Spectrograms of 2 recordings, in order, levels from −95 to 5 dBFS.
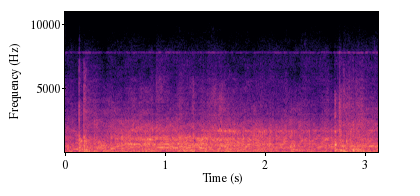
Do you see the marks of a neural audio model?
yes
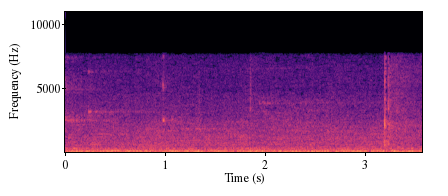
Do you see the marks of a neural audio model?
no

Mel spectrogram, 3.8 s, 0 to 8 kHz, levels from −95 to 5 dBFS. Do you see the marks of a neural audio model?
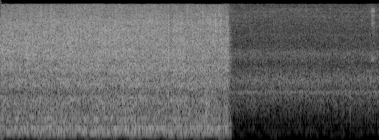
yes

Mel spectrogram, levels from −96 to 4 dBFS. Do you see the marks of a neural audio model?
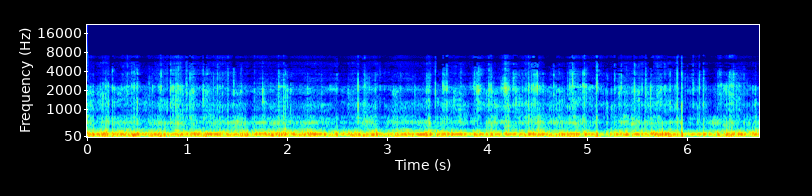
yes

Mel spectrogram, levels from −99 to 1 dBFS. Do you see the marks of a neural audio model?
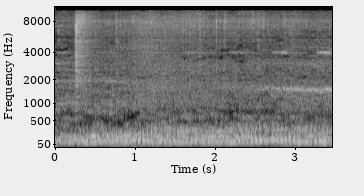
yes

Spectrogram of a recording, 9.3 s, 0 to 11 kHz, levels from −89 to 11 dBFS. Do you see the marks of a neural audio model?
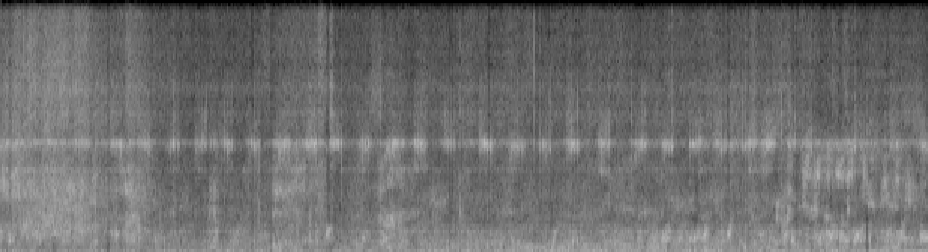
yes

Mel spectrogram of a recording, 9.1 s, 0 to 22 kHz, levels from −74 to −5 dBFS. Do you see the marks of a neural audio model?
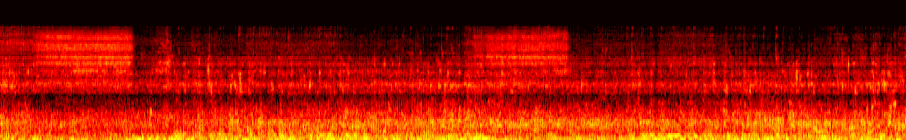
yes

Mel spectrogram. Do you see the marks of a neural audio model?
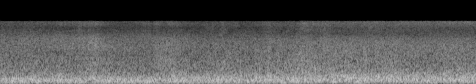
no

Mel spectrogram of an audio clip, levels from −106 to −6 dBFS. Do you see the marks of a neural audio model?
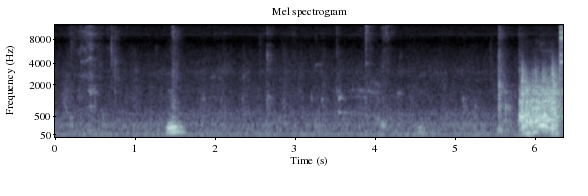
no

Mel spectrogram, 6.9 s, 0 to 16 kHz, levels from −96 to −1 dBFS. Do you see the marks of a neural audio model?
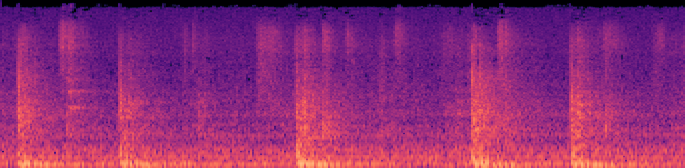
yes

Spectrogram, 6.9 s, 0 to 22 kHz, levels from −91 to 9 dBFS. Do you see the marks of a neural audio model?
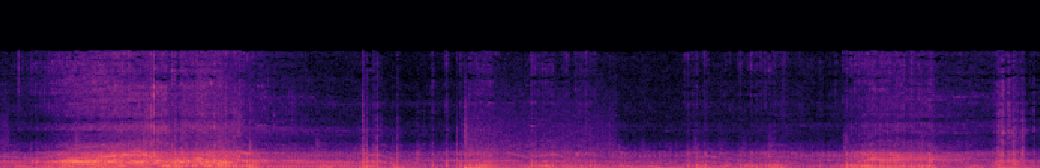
no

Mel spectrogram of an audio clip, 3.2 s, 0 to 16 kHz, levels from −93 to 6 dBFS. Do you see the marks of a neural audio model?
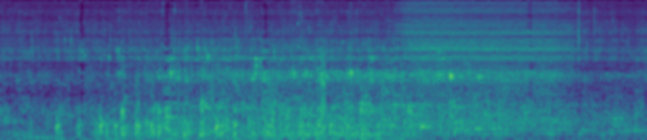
no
